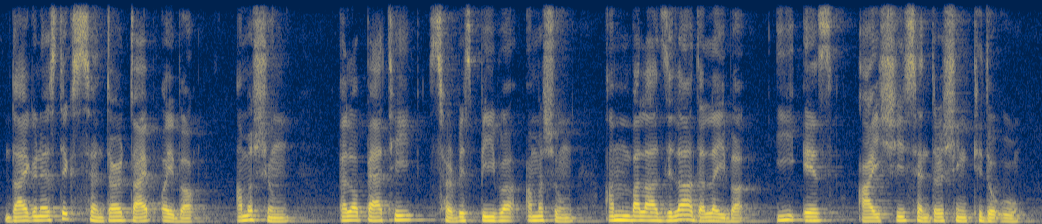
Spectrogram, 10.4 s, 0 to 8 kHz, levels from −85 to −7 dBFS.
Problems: background sounds at intervals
